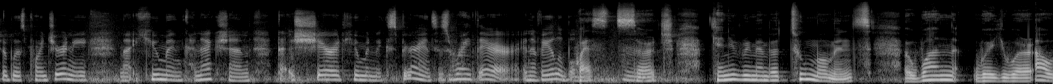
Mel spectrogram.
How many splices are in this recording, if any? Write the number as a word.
three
